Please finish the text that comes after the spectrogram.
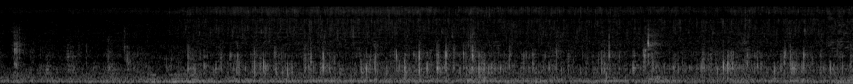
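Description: Marathi village-style curry of brinjal, potato and pavta beans bubbling on a high gas flame in a pot, a steady close simmering hiss with dense small bubbling pops throughout, no voices.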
